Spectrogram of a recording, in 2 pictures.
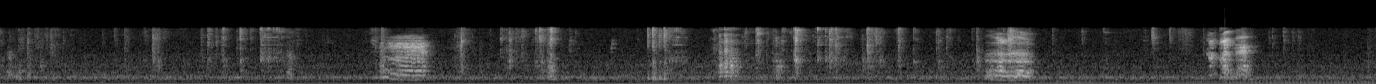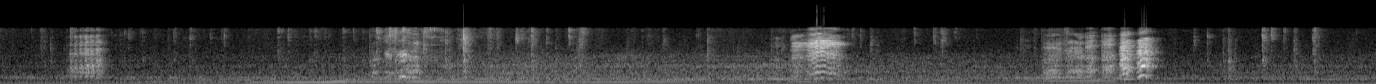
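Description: Parrots squawk and chatter in bursts close by.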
